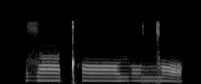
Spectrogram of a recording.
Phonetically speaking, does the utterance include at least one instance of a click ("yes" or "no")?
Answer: yes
